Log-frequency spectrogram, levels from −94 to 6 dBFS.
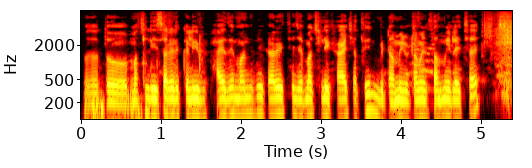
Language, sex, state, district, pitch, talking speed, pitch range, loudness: Maithili, male, Bihar, Samastipur, 115 Hz, 220 wpm, 110-120 Hz, -20 LUFS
